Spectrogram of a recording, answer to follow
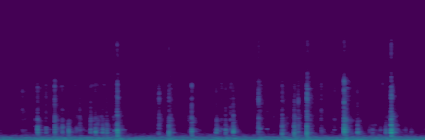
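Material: Plastic.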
